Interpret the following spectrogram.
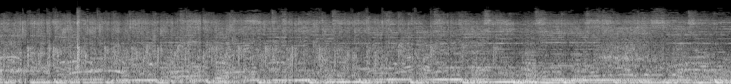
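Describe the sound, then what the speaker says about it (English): Crowd applause and cheering at a precision driving show at an auto show in Manila fills the whole stretch steadily and loudly, with shouts mixed in and a low rumble of engine or music under it. "All right, ladies and gentlemen, a round of applause for him."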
